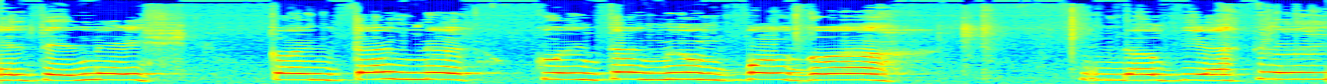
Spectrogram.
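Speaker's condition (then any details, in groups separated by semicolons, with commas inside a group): Cerebral palsy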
